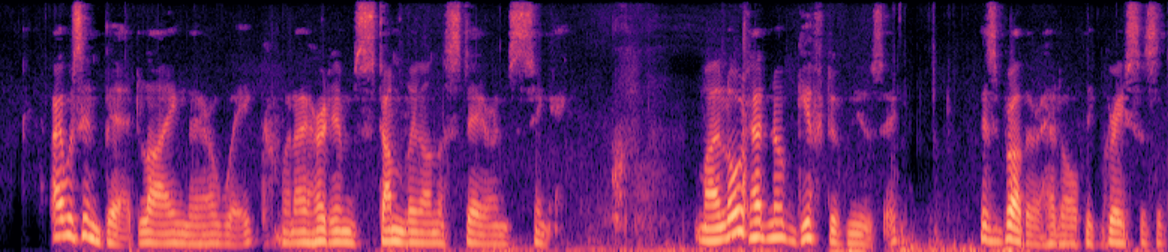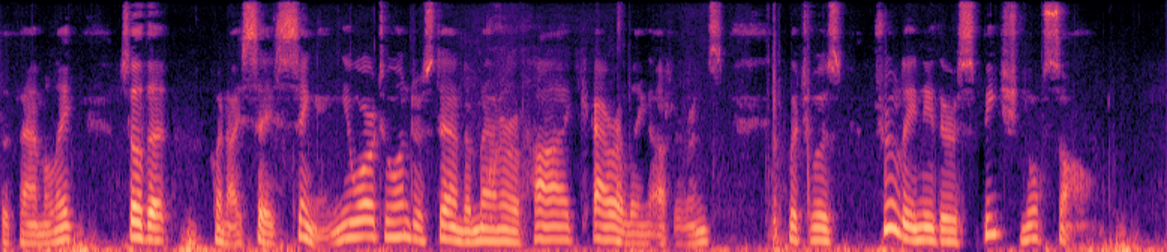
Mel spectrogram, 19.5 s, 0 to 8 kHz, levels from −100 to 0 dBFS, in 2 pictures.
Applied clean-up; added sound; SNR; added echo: neural mask model Resemble Enhance denoiser.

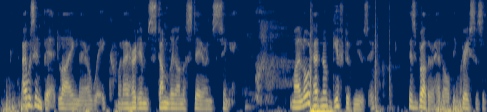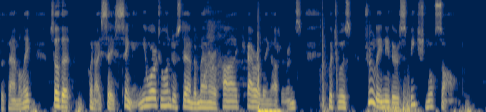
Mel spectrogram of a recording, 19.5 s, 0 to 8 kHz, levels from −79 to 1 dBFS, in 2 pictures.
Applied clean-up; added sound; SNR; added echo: classical method Wiener filter.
